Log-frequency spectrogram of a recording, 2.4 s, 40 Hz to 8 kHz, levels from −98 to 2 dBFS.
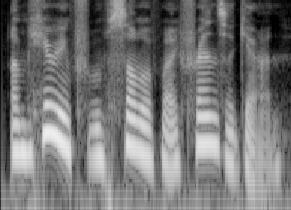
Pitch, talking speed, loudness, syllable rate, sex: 165 Hz, 200 wpm, -16 LUFS, 4.5 syllables/s, female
